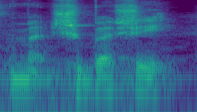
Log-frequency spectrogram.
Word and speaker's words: Mitsubishi: Japanese often bend the H sound to a B which when it occurs in the middle of the word together, combination of Mitsu and the Hishu pronunciation as Mitsubishi.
